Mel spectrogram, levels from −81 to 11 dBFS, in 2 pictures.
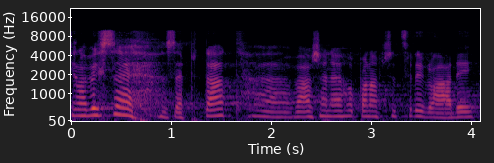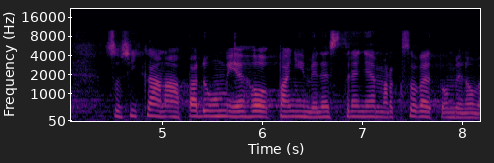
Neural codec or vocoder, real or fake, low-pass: vocoder, 22.05 kHz, 80 mel bands, WaveNeXt; fake; 9.9 kHz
